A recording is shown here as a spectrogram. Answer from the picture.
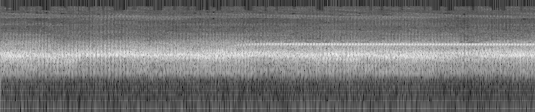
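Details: Frogs and toads calling at night in Mexican amphibian habitat: a dense, continuous croaking chorus with steady overlapping trills, joined halfway through by a sustained higher whine.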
